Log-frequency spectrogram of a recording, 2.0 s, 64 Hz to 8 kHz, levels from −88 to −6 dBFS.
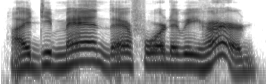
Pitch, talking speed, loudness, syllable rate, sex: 190 Hz, 180 wpm, -16 LUFS, 5.5 syllables/s, male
